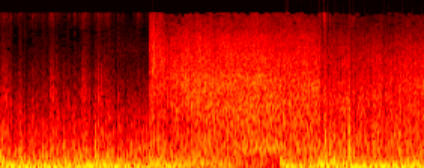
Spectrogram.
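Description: A rocket whooshes away.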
